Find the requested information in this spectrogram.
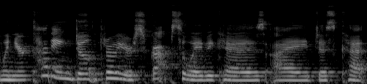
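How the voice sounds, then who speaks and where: Somewhat breathy, a woman speaks at a medium pitch and moderate pace. Her pitch varies in an ordinary way. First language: not English. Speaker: crafts channel host. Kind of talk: tutorial. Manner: halting.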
